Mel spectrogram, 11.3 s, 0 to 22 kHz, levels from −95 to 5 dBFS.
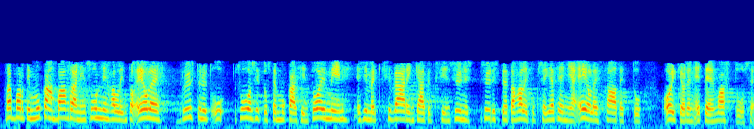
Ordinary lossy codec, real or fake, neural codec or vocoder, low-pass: MP3, 24 kbps; real; none; 3.6 kHz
